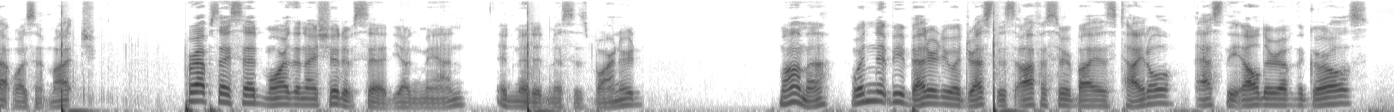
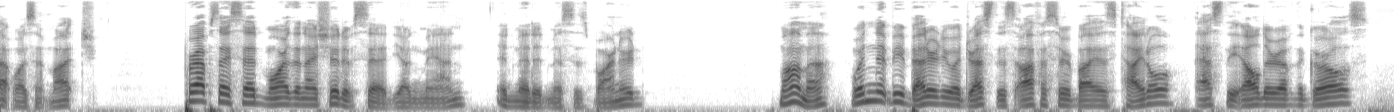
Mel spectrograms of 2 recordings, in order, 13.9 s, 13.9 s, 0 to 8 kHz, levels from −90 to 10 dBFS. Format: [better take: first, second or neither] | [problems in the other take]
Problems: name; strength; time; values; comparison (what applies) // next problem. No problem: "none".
second | background sound (Fireworks); 11 dB below the speech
